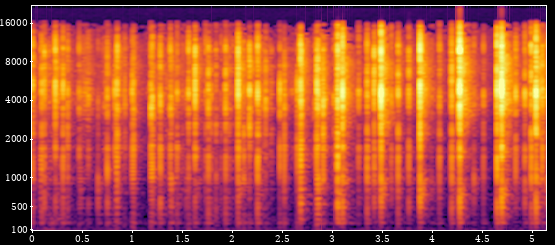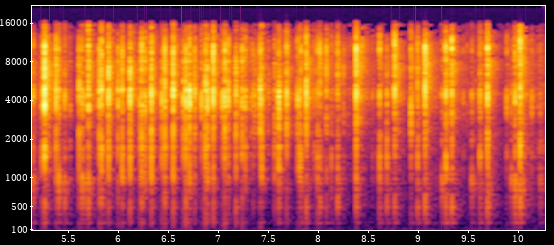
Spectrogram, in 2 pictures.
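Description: A small, flat, hollow cardboard makeup palette box, held upright, is tapped rapidly with long acrylic nails. Dense, irregular bursts of dry, bright clicking taps die out almost instantly, with no low end.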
